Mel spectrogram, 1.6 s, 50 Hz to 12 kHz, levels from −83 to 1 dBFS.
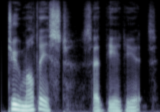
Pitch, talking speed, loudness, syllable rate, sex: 110 Hz, 190 wpm, -19 LUFS, 5.0 syllables/s, male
